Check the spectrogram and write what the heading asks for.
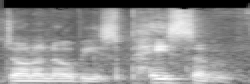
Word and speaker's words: Dona Nobis Pacem: So Vaughan Williams also said these verses, and they were included in his Dona Nobis Pacem, as I prefer to pronounce it. The people that just left and entered the room, had entered and left the room, were just scoffing at my pronunciation. – Pacem, but that's, you know, if you're going to use English, and it's an English work, you might as well pronounce it.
